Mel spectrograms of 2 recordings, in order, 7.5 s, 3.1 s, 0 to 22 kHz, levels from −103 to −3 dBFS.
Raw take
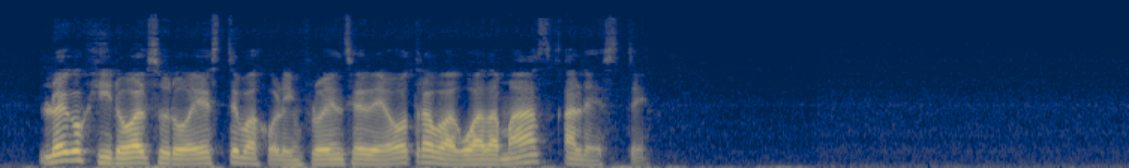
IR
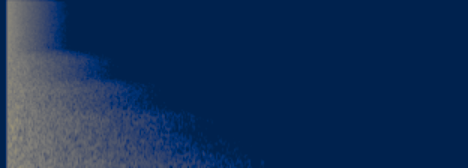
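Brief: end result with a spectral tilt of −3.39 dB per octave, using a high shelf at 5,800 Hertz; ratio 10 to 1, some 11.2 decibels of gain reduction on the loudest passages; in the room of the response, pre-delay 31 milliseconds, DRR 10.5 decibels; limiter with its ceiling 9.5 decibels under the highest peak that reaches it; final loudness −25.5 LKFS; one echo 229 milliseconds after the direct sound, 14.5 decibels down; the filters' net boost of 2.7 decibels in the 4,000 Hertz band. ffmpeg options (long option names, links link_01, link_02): -filter_complex "[0:a]equalizer=frequency=4000:width_type=o:gain=7,highshelf=frequency=5800:gain=-9,acompressor=threshold=-33dB:ratio=10,alimiter=level_in=9dB:limit=-24dB:level=0:latency=1,volume=-9dB,aecho=1:1:229:0.188,asplit=2[link_01][link_02];[1:a]atrim=start_sample=2205,adelay=31[link_03];[link_02][link_03]afir=irnorm=-1:irlink=0,volume=-20dB[link_04];[link_01][link_04]amix=inputs=2:normalize=0,volume=17.5dB"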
